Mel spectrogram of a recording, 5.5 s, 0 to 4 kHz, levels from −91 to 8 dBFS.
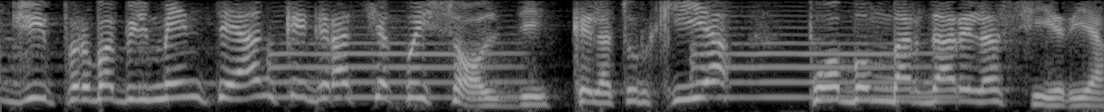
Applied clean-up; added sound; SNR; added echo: none; Trumpet; 11 dB; none.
